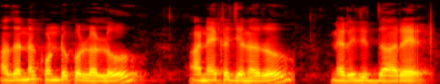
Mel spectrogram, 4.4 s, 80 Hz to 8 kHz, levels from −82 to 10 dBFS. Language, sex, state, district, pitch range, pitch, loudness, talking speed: Kannada, male, Karnataka, Bangalore, 100-115 Hz, 105 Hz, -16 LUFS, 70 wpm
